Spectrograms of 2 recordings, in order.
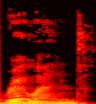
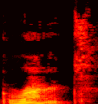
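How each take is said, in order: First: It is said in standard pronunciation. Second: It is said in old Appalachian pronunciation. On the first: "Instead of saying" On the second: "they would say"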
